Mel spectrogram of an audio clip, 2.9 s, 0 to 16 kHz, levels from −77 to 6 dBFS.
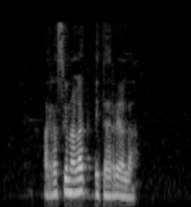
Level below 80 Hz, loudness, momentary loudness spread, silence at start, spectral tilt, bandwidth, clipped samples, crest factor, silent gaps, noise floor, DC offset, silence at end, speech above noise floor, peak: -62 dBFS; -22 LUFS; 13 LU; 0.65 s; -6.5 dB/octave; 11.5 kHz; under 0.1%; 18 dB; none; -63 dBFS; under 0.1%; 0.85 s; 42 dB; -6 dBFS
